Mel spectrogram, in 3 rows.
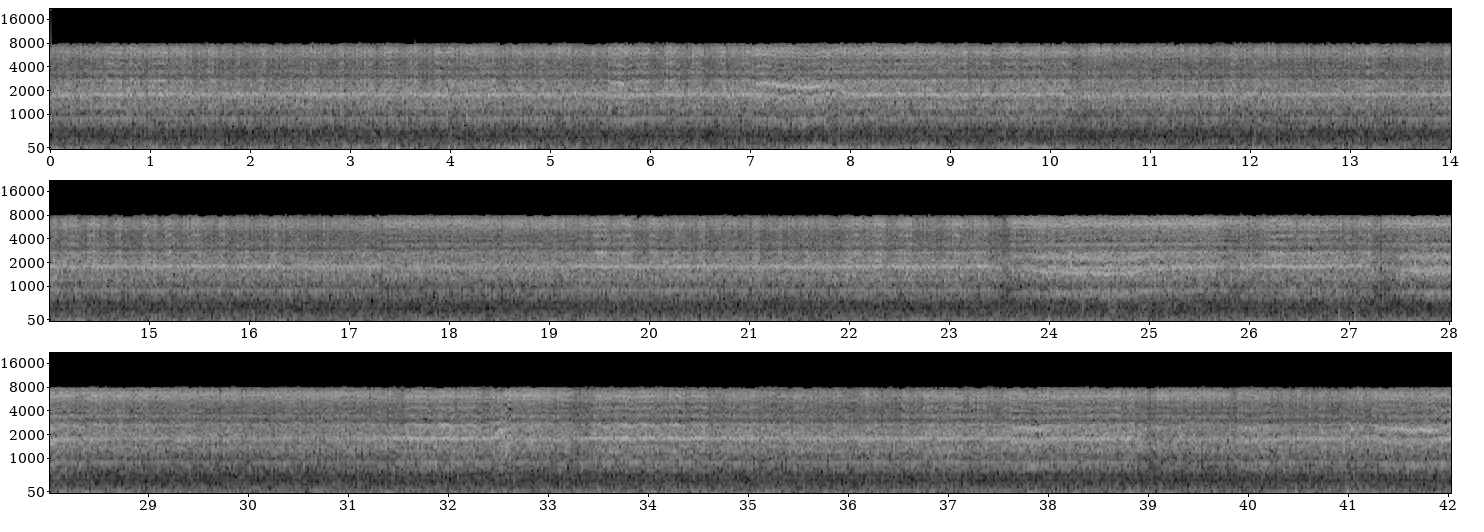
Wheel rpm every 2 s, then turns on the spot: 230, 230, 230, 230, 230, 230, 230, 230, 240, 230, 230, 230, 220, 230, 230, 230, 230, 240, 230, 230, 230.
none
